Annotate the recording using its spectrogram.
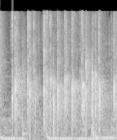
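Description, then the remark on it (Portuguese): Brief applause for Faustão of quick, fairly even claps, about five per second, at moderate loudness, with a low steady hum beneath and no voices. “de palmas pro Fausto.”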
